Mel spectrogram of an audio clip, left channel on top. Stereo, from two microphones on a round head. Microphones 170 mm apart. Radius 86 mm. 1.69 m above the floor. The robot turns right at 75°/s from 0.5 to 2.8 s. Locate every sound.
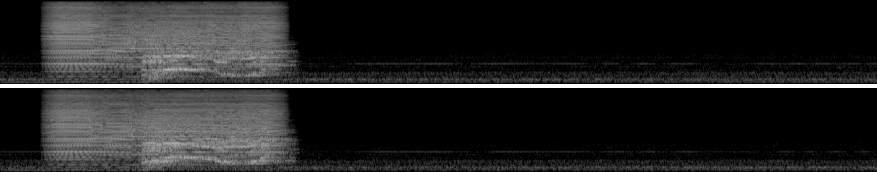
1.4 s a squeak: 5° left (ahead or behind), 1.9 m; by 3.0 s 30° right (ahead or behind), 1.9 m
